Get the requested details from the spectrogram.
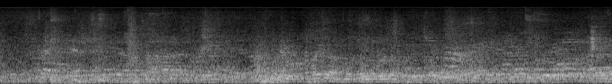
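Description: A congregation sings together in a large room.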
